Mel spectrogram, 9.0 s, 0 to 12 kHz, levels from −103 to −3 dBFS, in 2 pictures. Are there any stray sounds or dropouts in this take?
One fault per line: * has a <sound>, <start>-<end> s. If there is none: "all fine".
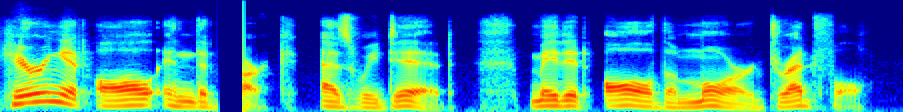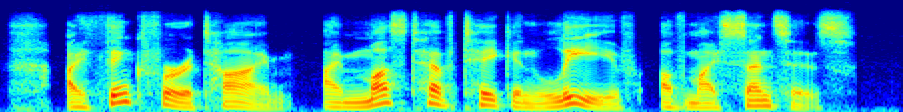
* has a dropout, 1.1-1.2 s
